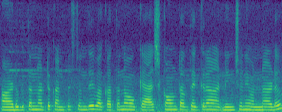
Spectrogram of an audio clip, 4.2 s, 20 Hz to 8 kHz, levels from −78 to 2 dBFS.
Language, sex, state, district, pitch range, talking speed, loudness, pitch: Telugu, female, Andhra Pradesh, Srikakulam, 210-230 Hz, 125 wpm, -14 LUFS, 225 Hz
